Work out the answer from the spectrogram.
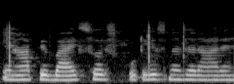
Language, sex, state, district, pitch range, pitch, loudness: Hindi, female, Chhattisgarh, Raipur, 210-225 Hz, 215 Hz, -19 LUFS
